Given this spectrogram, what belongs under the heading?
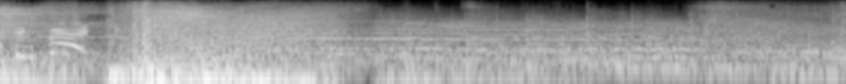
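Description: A Flashing Bang attack explosion in the Tales of Arise video game: a loud booming burst right at the start, followed by a sustained crackling, shimmering rumble that slowly settles, with a brief game voice cry at the onset.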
